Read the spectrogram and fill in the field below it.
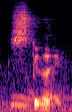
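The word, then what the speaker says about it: つくえ: Skue. Skue. So you sit at your desk in skue. Yes. Su. It's desk. Sue. Skue. Skue. Skue. So you don't really pronounce the first U then.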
